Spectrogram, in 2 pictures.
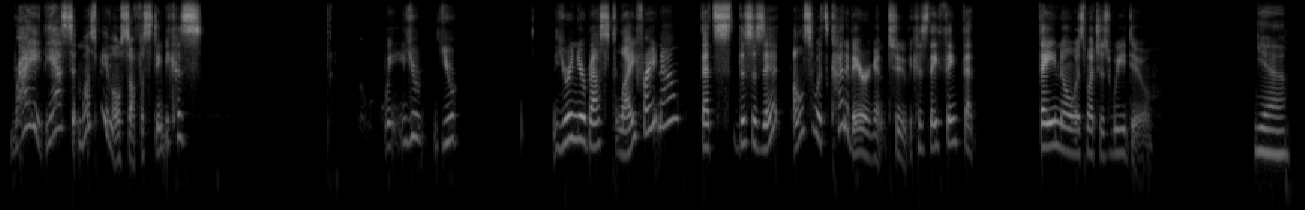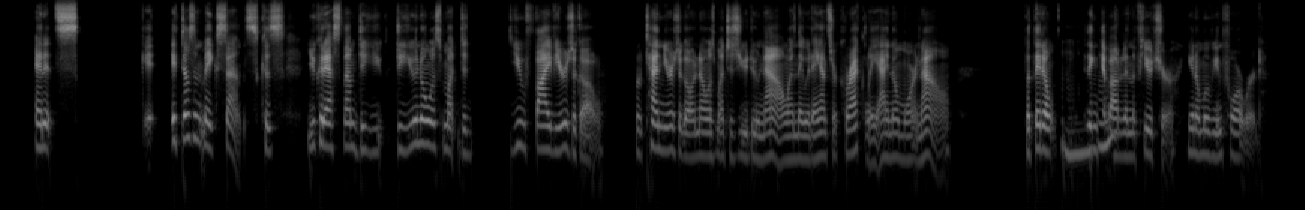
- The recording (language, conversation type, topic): English, unstructured, How do you react when someone stereotypes you?
- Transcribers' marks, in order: other background noise; tapping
